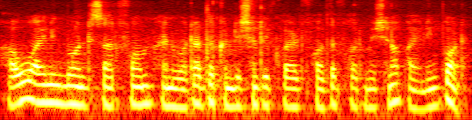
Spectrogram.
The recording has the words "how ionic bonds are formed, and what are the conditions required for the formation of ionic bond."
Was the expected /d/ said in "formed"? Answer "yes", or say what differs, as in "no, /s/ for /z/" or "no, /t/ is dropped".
no, /d/ is dropped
